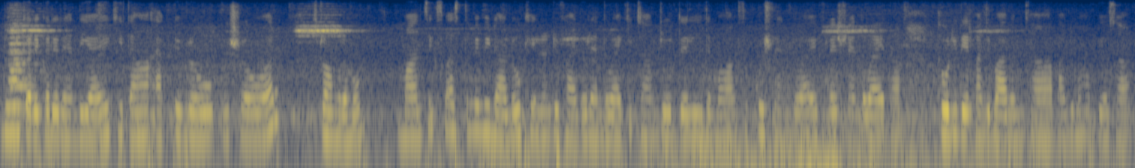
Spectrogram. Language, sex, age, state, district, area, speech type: Sindhi, female, 18-30, Uttar Pradesh, Lucknow, rural, spontaneous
